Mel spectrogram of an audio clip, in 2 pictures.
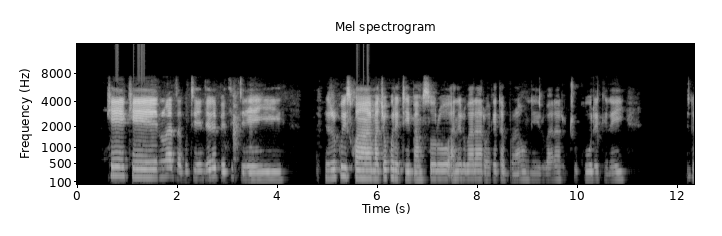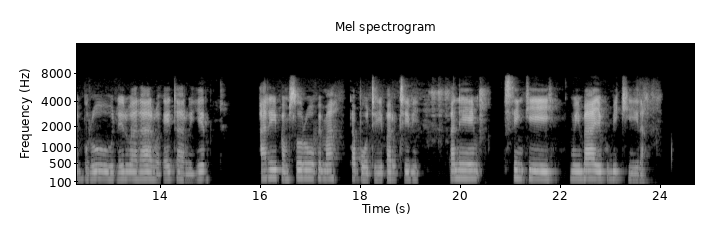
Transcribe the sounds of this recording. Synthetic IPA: kʰekʰeino̞ratid͡zakutinderebʱetidʱei | ririkuiswamat͡ʃo̞ko̞ɾetipamuso̞ɾo̞a̰ne̞ruʋaɾarwakaitabʱurauniruʋaɾarutʰukure̞ɡʱire̞i | rebʱuɾune̞ruʋararwakaitarweje̞ru | aripamuso̞ɾo̞pe̞ma | kabʱo̞dʱipaɾutʰiʋi | pane̞ | siŋkʰi | muimbaje̞kuɓikʰiːra

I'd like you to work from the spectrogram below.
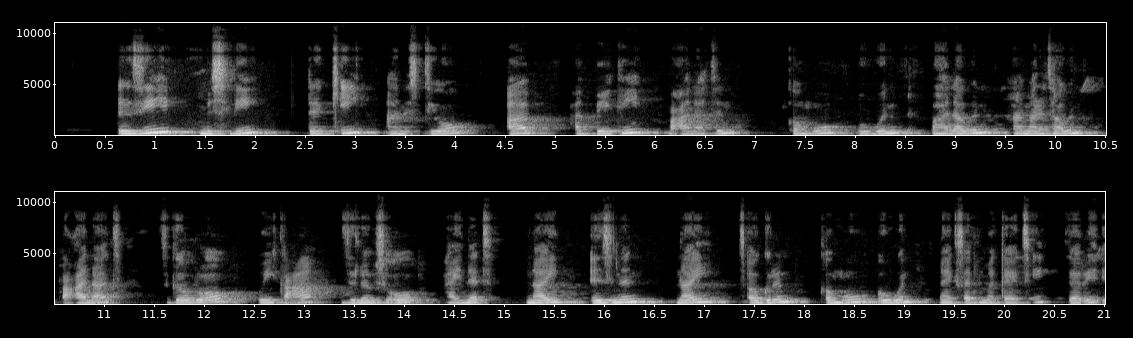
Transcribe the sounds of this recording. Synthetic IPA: ʔɨzimɨsli | d̪̥ɐkʼːiʔanɨst̪ʰijo̞ | ʔaβ | ʕabːejt̪ʰibaʕalat̪ʰɨn | kʰɐmʔuʔɨwːʊnb̥ahlawɨnhajmanɐt̪ʰawɨnb̥aʕalat̪ | z̥ɨɡɐβɾuʔo̞wujkʰɐʕazɨlɐβsɐʔoʕajnɐt̪ | najʔɨznɨnːajt͡sʼɐɡɾɨnkʰɐmʔuʔɨwːʊnːajksad̪ɨnmɐɡajɛt͡sʼiz̥ɐɾʔi

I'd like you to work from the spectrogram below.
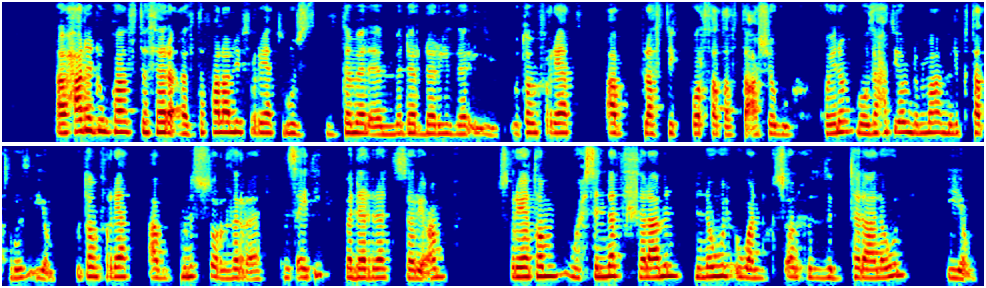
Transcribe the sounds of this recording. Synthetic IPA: ʔaβħad̪ɐd̪ɨŋkʷʰazɨt̪ʰɐsɐɾʕɐzɨt̪ʰɐfɐlalɐjufɨɾjat̪ɾuz | zɨt̪ʰɐmɐlʔɐmɐd̪ɐɾd̪ɐɾizɐɾʔiɨjːuʔɨt̪ʰo̞mfɨɾjat̪ | ʔaβplast̪ʰik̚bo̞ɾsat̪ʰat̪zɨt̪ʰɐʕaʃɐɡukʰo̞jno̞mːɐwzaħt̪iʔo̞md̪ɨmːamɨlkʰːɨ̥t̪ʰat̪ɾuzɨjːom | ʔɨt̪ʰo̞mfɨɾjat̪̚ʔaβmɨnɨsʼuɾzɐɾʔɐ | mɨsʼɐjt̪ʰi | mɐd̪ɐɾd̪ɐt̪ʰsɐɾiʕo̞m | sʼɨɾjot̪ʰo̞mwʊħsɨnːɐt̪sɐlamɨnːɨnɐwːʊħʔɨwːankʰɨ̥sʼɐnħuzɨt̪ʰɐd̪alɐwʊn | ʔɨjːo̞m

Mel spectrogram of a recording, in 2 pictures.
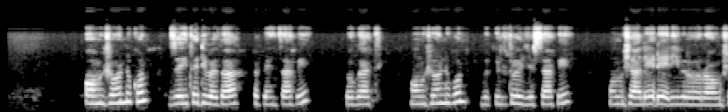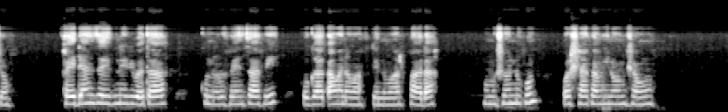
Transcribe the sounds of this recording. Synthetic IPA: ʔɔːmɪʃ̬o̞ːnːɪkʊn | zɐjɪt̪ɐd̪ɪbɐt̪aːɾ̥ɔfeːnsaːfɪ | ɡ̥ɔɡaːt̪ɪ̥ | omɪʃo̞ːnːɪkʊnbɪkʼːɪlt̪ʊɛd͡ʒːɛɾsaːfɪ | ɔmɪʃaːle̞ːᶑe̞ːᶑiːbɪɾoːrːaːoːmɪʃɐmʊ̥ | fɐjɪd̪aːnzɐjɪt̪nɪd̪ɪbɐt̪aː | kʊnɾɔfeːnsaːfɪ | ɡ̥ɔɡaːkʼɐmɐnɐmaːfkɛnːʊmaːlfaːᶑɐ | oːmɪʃo̞ːnːɪkʊn | wɐɾʃaːkɐmiːnoːmɪʃ̬ɐmuː

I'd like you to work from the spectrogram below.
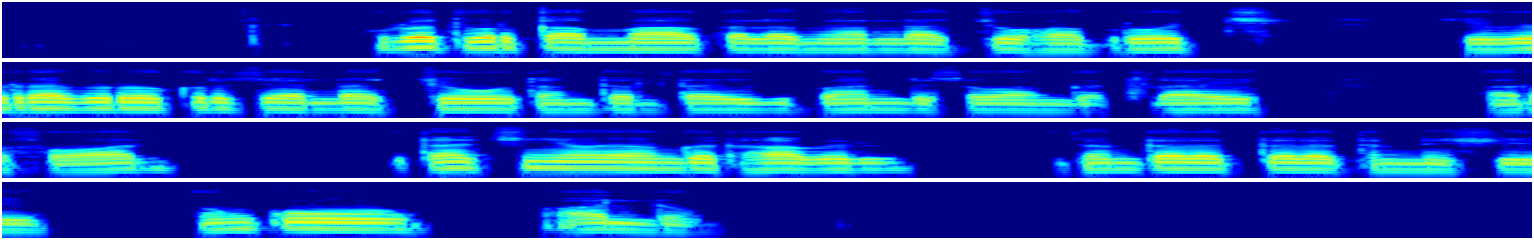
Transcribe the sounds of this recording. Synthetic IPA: hulət̪wɔɾkʼamːawkʼələmjalːat͡ʃːɛwɦabɾo̞t͡ʃː | jɛβeɾaβeɾokʼɨɾsʼjalːat͡ʃːɛwt̪ʰənt̪ʼəlt̪ʼajibəand̪səwaŋɡət̪laj | aɾfəwal | ɡet̪ʰat͡ʃːɪɲːawiaŋɡət̪haβɨl | jɛt̪ʰənt̪ʼələt̪ʼːələt̪ʰɨnːɨʃe | ɨŋkʼu | a̰lːəhu

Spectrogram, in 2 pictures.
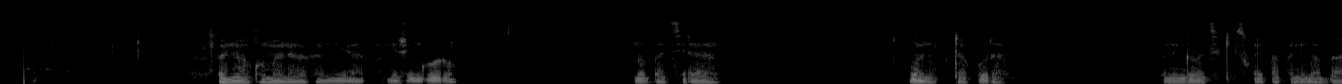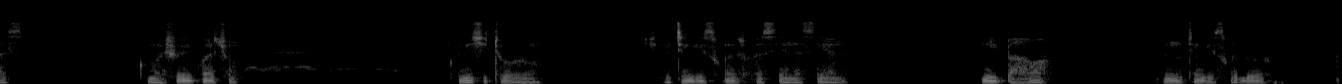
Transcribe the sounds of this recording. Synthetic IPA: ʋan̤uʋako̞manaʋakamirane̞ʐiŋɡoɾo | ʋano̞ɓat͡sira | man̤uku̥takuɾa | ʋane̞ŋɡe̞ʋat͡si̥kʰi̥swaipapone̞mabʱasi̥ | kumaʃuʋekwat͡ʃo̞ | kʰune̞t͡ʃitʰo̞ro̞ | t͡ʃino̞te̞ŋɡe̞swaʐakasijanasijana | ne̞bʱawa | rino̞tʰe̞ŋɡe̞swaɗo̞ːro

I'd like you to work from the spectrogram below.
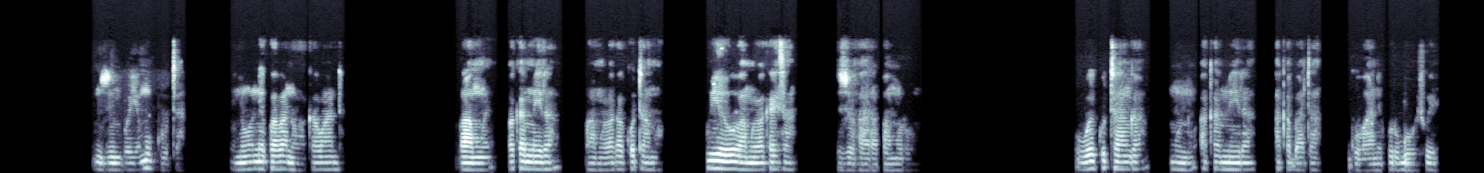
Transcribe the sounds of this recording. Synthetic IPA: nʐimbo̞je̞muɡʱuta | ino̞ːne̞kwaʋan̤uʋakawaːnda | ʋamwe̞ | ʋakamiɾa | ʋamwe̞ʋakako̞tama | uje̞wo̞ʋamwe̞ʋakaisa | ʐivʱaɾapamuroːmo | we̞kutaŋɡa | mun̤uakʰamiɾaː | kaɓata | ɡʱuʋanekuɾuɓo̞ːʃwe̞

